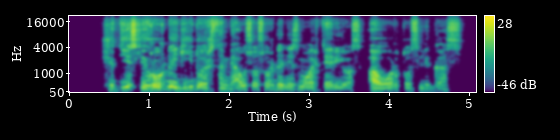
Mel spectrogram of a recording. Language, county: Lithuanian, Alytus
